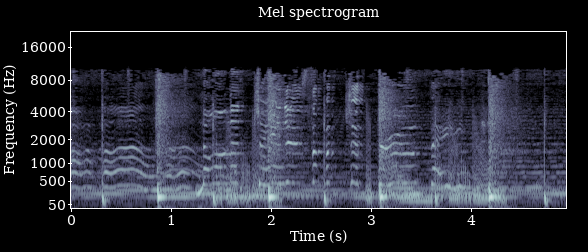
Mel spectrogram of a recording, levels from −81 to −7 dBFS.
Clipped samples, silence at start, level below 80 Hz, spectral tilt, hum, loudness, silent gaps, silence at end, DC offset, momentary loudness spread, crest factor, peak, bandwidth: under 0.1%; 0 s; -56 dBFS; -3.5 dB/octave; none; -29 LUFS; none; 0 s; under 0.1%; 8 LU; 20 dB; -10 dBFS; 11 kHz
